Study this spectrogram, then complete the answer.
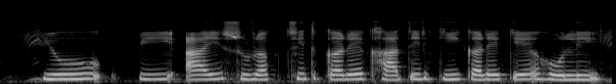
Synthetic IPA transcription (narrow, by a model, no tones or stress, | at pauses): jupiaisuɾəkt͡ʃʰɪt̪kəɾekʰat̪iɾkikəɾekeɦoli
